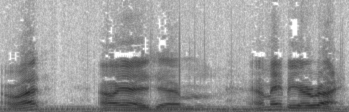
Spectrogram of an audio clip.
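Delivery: mildly nervous, hesitant agreement. A narrator's reading. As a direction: stammer a nervous little concession. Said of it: "looks twice as nervous and exclaims".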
